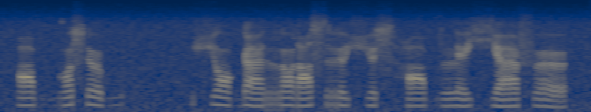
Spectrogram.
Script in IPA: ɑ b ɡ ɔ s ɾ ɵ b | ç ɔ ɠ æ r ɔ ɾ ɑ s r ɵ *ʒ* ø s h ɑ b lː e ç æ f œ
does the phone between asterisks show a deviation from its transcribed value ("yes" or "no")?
yes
